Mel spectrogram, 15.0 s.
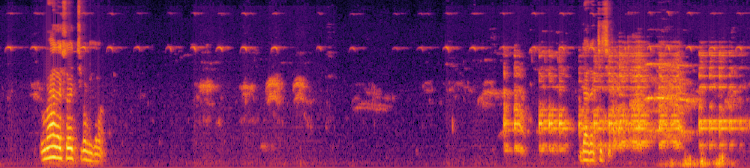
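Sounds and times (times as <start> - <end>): faint high chirp: 0.0 - 15.0
birds cawing: 3.7 - 15.0.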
